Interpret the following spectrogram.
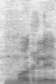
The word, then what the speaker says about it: Murli: The knowledge is called Murli, which is spelled M-U-R-L-I.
